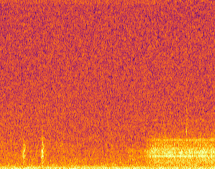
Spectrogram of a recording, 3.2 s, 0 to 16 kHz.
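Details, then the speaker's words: 1940s Canadian Red Cross tube radio after capacitor replacement, loop antenna in basement shop: steady low hum, then a hissy buzz swells in and holds; passing external interference picked up. "we've got 100 vol on it it sound better it does although that interference just went by"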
